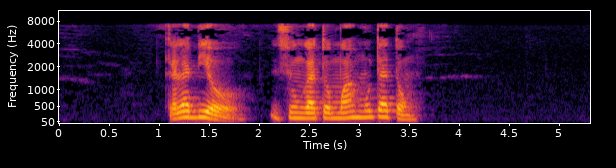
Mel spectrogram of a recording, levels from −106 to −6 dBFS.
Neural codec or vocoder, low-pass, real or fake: none; 7.2 kHz; real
